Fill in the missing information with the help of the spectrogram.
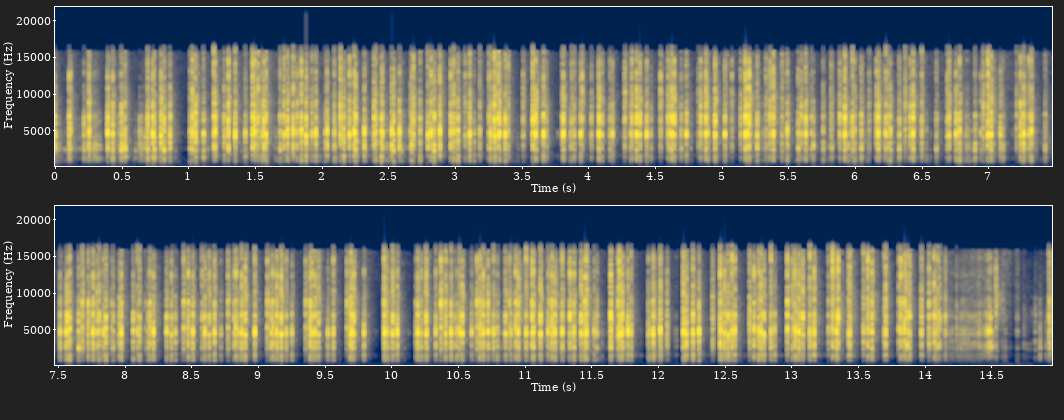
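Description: Long nails tap and scratch the metal back of a thin, flat, silver aluminum tablet held in both hands. The result is a fast, dense stream of sharp, dry clicks and scratchy ticks that are almost entirely high and bright, with no low end and no ringing after each tap.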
